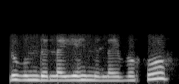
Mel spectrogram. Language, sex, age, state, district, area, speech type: Manipuri, female, 18-30, Manipur, Kangpokpi, rural, conversation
